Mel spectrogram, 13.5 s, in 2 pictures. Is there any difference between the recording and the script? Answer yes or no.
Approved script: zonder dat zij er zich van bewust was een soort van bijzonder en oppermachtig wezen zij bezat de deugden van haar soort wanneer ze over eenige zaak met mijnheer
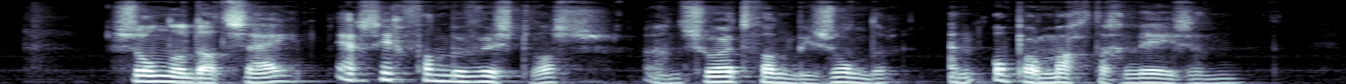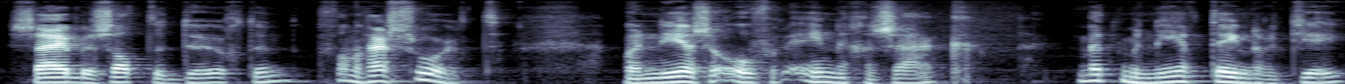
no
